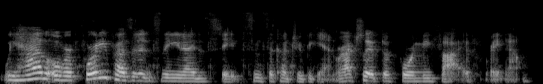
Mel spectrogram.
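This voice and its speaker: Woman w a low voice doing a kids book read-aloud on a livestream, chatty and informal, keeps it simple. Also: sing-song, fast talker, a little mellow. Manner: informal, explains hard words simply for children. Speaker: host reading a children's book on a livestream.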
